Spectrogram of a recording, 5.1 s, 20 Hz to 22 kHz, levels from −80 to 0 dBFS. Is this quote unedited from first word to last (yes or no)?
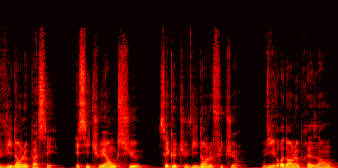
no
